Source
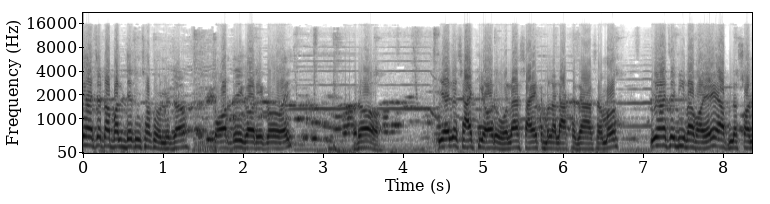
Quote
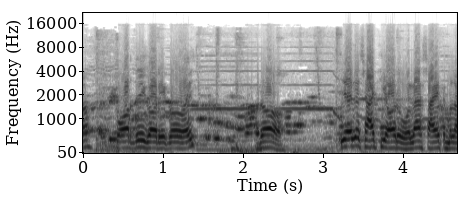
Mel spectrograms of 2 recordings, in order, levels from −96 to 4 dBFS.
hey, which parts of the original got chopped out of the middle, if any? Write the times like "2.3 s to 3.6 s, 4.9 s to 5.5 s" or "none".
none

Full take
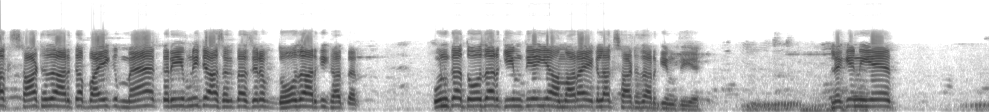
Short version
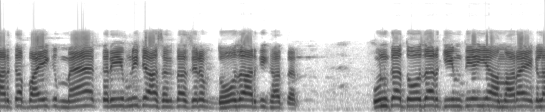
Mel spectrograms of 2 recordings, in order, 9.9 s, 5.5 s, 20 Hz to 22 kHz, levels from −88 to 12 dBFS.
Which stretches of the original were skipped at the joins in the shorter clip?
none

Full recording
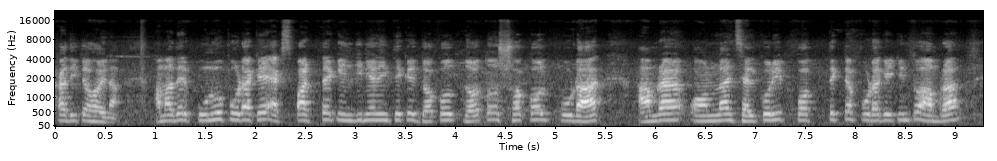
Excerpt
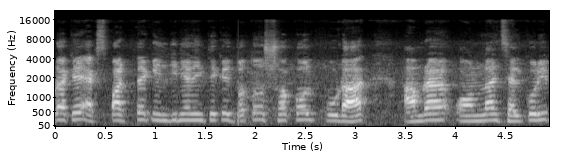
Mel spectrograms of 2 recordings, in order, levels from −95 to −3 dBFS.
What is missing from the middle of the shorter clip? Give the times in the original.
3.7 s to 4.2 s

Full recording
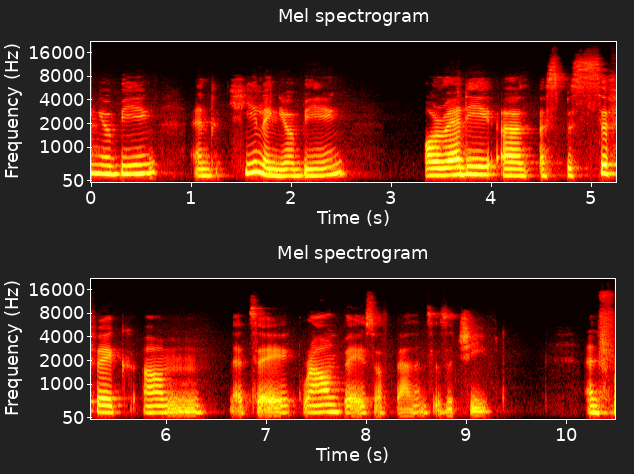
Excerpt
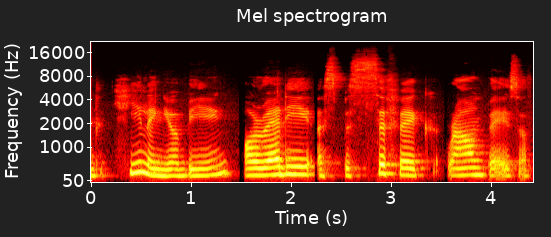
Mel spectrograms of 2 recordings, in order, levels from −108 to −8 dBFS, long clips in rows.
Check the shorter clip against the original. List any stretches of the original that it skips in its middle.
2.6 s to 3.2 s, 4.0 s to 4.5 s, 5.7 s to 7.3 s

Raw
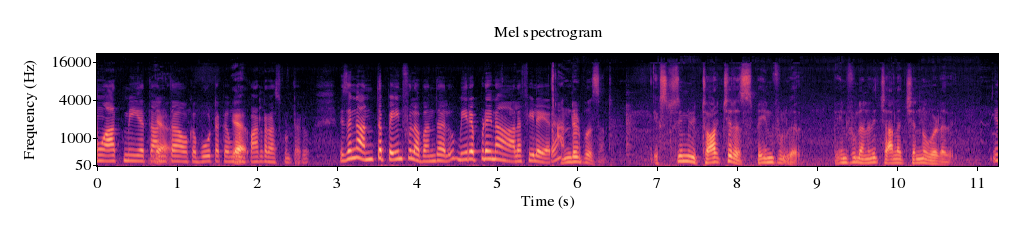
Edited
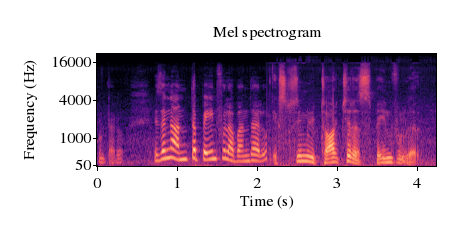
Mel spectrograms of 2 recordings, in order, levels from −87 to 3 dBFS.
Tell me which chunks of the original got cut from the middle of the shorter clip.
4.5 s to 6.9 s

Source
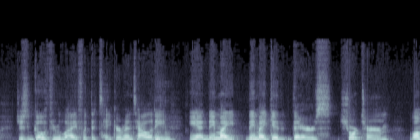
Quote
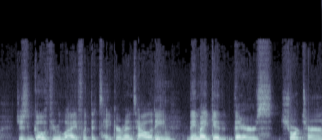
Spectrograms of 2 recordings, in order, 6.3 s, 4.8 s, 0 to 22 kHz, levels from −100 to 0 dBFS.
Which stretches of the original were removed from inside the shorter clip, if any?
2.7 s to 3.6 s

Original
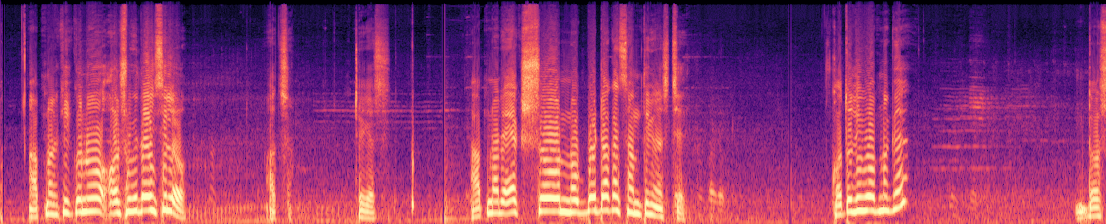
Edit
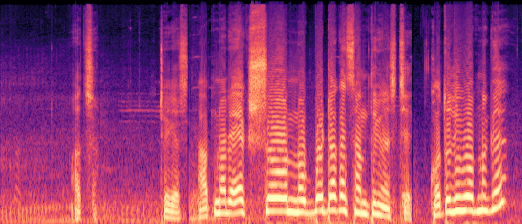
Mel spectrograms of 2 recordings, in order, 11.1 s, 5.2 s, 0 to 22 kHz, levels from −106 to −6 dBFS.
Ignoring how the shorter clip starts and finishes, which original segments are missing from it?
3.8 s to 4.6 s, 6.9 s to 8.1 s

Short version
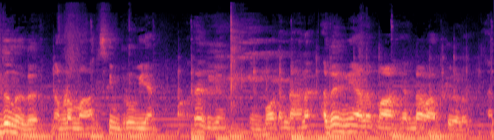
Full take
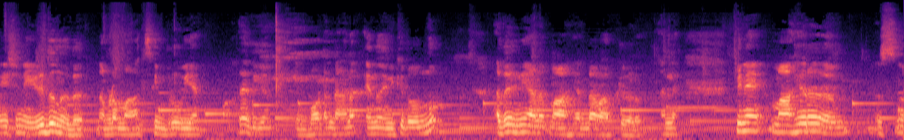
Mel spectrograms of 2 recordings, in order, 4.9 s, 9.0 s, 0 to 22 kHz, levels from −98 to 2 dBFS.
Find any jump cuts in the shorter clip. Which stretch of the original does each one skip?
3.6 s to 4.9 s

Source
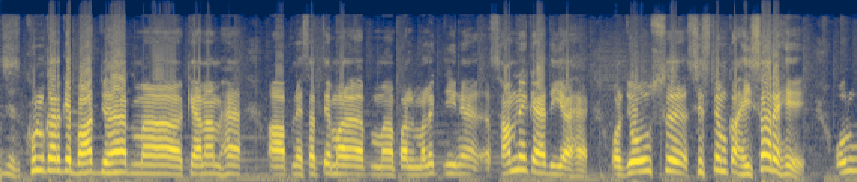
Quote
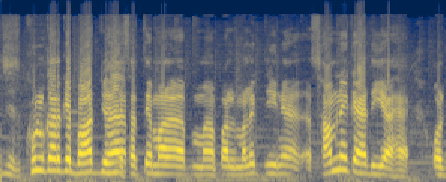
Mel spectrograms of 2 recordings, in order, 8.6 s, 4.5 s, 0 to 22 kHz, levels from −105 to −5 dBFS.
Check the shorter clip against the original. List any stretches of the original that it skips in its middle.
1.2 s to 3.0 s

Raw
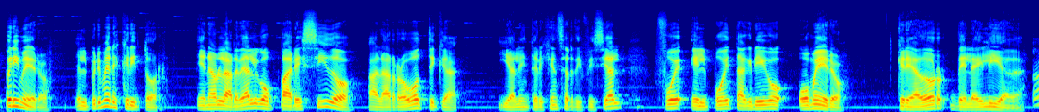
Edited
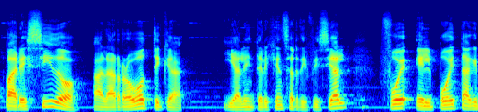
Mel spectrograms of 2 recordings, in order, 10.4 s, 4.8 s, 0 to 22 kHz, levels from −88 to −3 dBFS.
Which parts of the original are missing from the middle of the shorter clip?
none

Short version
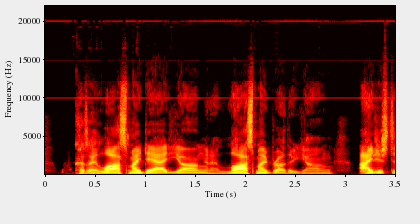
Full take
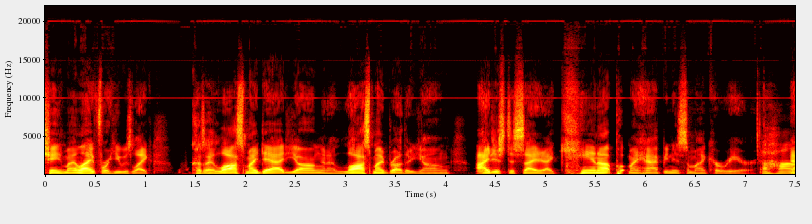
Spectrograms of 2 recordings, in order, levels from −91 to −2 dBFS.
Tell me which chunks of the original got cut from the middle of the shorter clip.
none

